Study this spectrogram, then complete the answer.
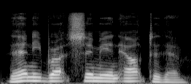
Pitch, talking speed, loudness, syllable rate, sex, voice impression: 140 Hz, 220 wpm, -14 LUFS, 4.7 syllables/s, male, masculine, slightly middle-aged, slightly soft, slightly muffled, calm, elegant, slightly wild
